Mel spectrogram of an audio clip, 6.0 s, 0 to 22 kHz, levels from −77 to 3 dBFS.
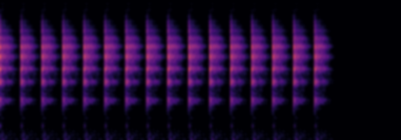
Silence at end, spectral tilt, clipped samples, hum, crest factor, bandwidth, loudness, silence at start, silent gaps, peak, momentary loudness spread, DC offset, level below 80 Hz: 1.1 s; 5.5 dB/octave; under 0.1%; none; 26 dB; over 20 kHz; -23 LUFS; 0 s; none; 0 dBFS; 3 LU; under 0.1%; -72 dBFS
